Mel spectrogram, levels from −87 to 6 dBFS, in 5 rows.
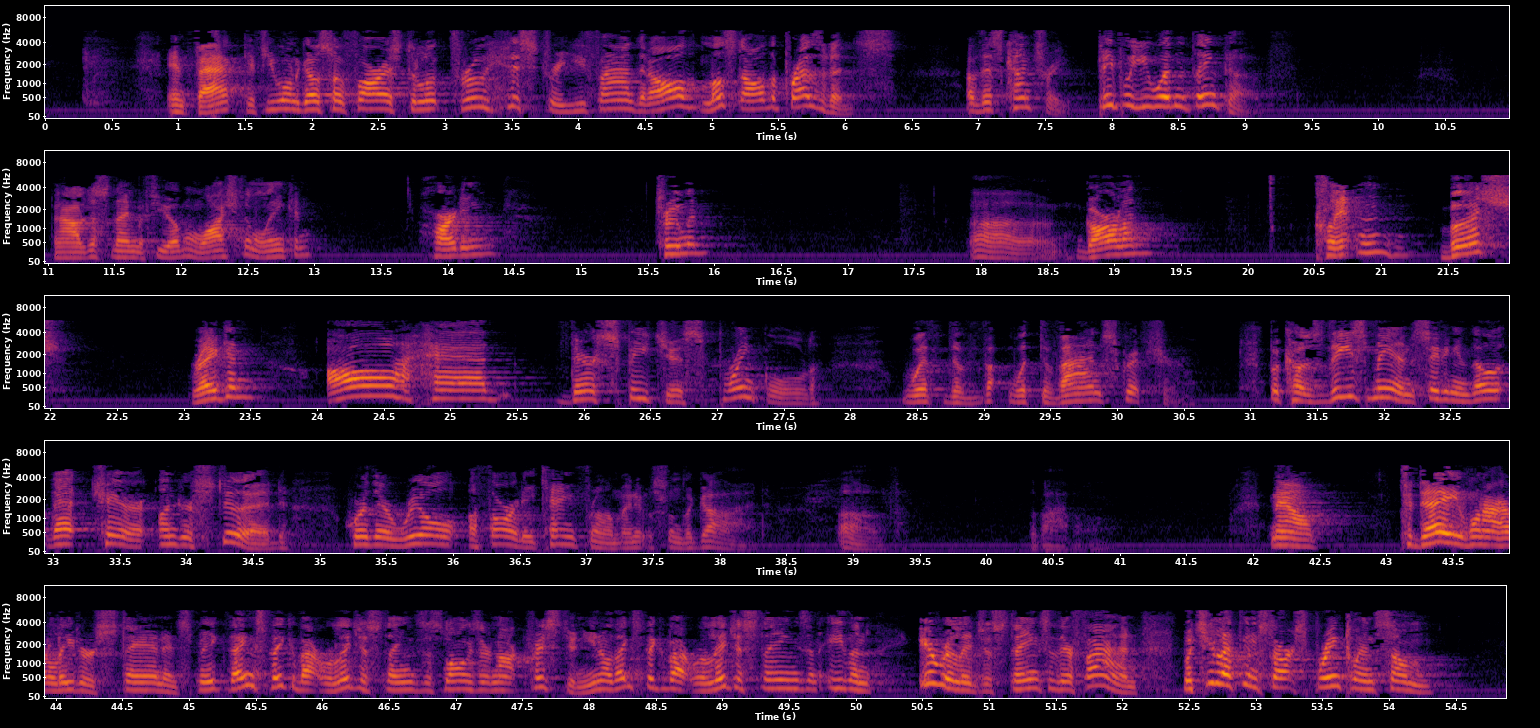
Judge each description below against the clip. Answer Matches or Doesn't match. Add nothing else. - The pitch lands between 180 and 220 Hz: Matches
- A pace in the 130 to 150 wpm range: Matches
